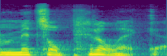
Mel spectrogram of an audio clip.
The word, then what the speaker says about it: Mxyzptlk: Mitzelpitalik. That was yeah, my I wasn't sure how to plume. Pronounce his name. Yeah. So Mr. Mitzelpitalik is a Superman supervillain.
